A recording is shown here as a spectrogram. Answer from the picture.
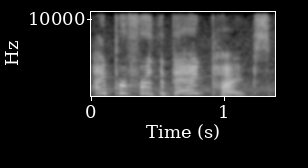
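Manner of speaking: high prim retort; high queen voice. Acted. The queen dismisses the music, high and prim. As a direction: lift into a prim royal voice.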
